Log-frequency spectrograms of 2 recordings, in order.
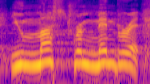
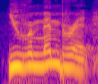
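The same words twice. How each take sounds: First: "must" punched high and loud; stress on MUST. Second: High, loud desperate cry; terrified plea. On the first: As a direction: hit "must" hard in terror. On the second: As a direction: plead in rising terror. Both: A narrator's reading. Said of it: "a note of terror in her voice".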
